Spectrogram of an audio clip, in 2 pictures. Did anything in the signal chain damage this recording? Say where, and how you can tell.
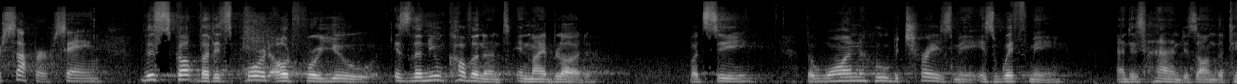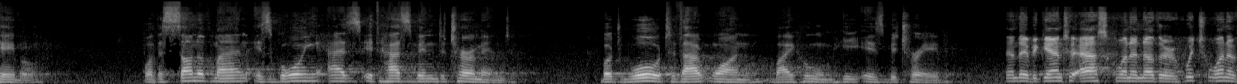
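Yes. Comfort noise replaces the background in five pauses, at 6.30–6.90, 10.94–11.16, 13.14–13.80, 17.84–18.37 and 22.06–22.42 s. This points to the codec stage, likely Opus discontinuous transmission. In each gap the real room tone, sitting about 33 dB under the loudest sound, turns into steady, detail-free synthetic hiss. At 10.94, 13.14 and 17.84 s it is also about 1 to 2 dB quieter, until the signal resumes and the true background returns.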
